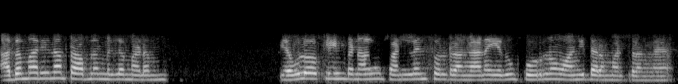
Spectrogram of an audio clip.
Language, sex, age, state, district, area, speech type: Tamil, female, 30-45, Tamil Nadu, Tiruvallur, urban, conversation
